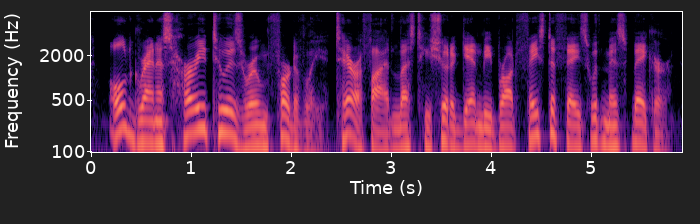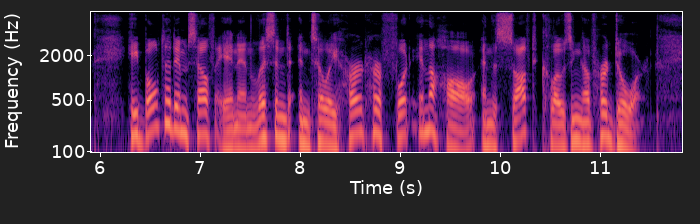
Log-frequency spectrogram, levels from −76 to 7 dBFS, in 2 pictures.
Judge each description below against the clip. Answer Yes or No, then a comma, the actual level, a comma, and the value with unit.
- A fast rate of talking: Yes, fast, 210 wpm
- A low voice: Yes, low, 125 Hz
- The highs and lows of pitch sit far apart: Yes, wide, 7.1 semitones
